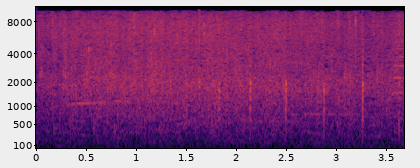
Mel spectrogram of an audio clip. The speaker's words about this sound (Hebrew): באמת מגיע להם מחיאות כפיים.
